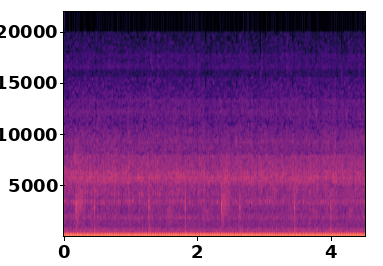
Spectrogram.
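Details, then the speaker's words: Twin-engine Mazda MX-3 idling after fuel was added in the tune until the idle cleaned up, plus a touch extra; steady, even idle hum, smooth low drone with no misses or stumbles; clean idle. "Now that's 100% clean idle for sure. I just added a touch extra."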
